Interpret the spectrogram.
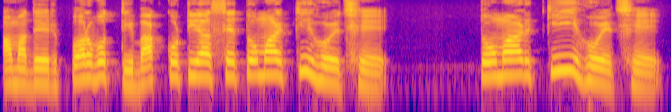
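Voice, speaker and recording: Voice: medium pitch, sing-song, mellow, dry recording, studio quality. A language teacher giving a scripted lesson, repeating each phrase and spelling it out word by word. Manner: says foreign phrases very slowly, word by word.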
